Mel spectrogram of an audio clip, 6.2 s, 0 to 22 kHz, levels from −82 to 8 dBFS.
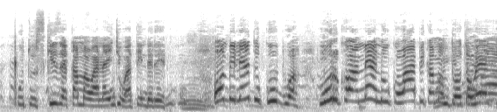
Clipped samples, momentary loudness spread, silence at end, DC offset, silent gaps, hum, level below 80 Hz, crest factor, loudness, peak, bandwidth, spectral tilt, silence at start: under 0.1%; 10 LU; 0 s; under 0.1%; none; none; -64 dBFS; 12 dB; -18 LUFS; -6 dBFS; 14.5 kHz; -3.5 dB/octave; 0.1 s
